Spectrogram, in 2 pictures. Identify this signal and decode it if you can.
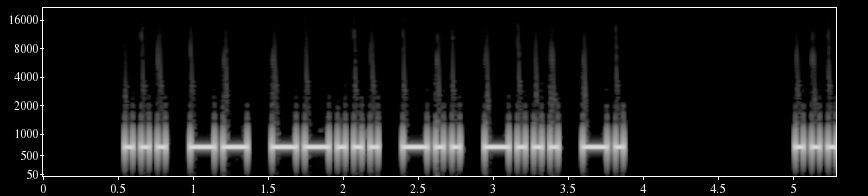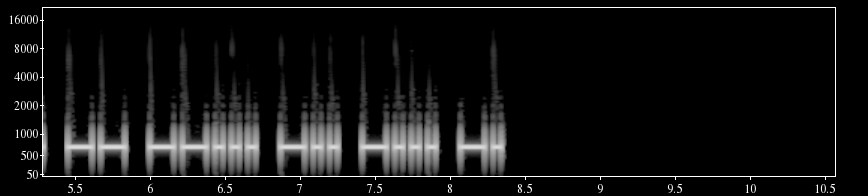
Morse code, heard as a keyed tone, about 22 wpm, 700 Hz. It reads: SM7DBN SM7DBN
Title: DXCC-100 Call Signs - 6 Characters - Repeated 3x - 22wpm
